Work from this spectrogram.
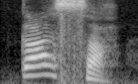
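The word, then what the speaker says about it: casa: 그러면 이 단어를 읽으실 때 까사 이렇게 하지 않고 까사 이렇게 요 부분을 약간 높여서 강하게 읽어야 하는 게 정확한 발음이 되는 거죠.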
